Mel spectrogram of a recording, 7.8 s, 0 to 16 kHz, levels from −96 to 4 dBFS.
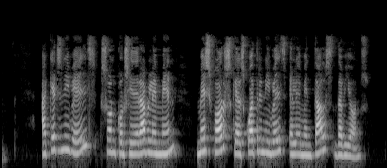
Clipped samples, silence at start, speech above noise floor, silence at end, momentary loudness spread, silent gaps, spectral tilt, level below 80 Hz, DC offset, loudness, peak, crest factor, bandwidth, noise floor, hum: under 0.1%; 0.85 s; 48 dB; 0.45 s; 10 LU; none; -4.5 dB/octave; -72 dBFS; under 0.1%; -27 LUFS; -8 dBFS; 20 dB; 8.2 kHz; -75 dBFS; none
